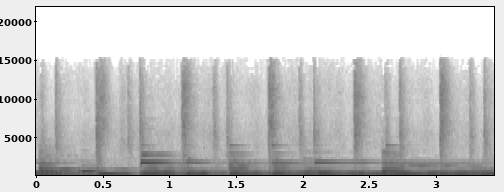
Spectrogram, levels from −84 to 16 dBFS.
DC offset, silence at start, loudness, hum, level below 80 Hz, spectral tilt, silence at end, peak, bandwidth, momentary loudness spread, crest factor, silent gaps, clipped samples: under 0.1%; 0 s; -19 LUFS; none; -28 dBFS; -5.5 dB/octave; 0 s; -4 dBFS; 15.5 kHz; 4 LU; 14 dB; none; under 0.1%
